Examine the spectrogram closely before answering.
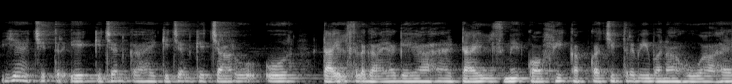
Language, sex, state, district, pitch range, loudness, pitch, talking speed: Hindi, male, Bihar, West Champaran, 135-145 Hz, -17 LUFS, 140 Hz, 195 wpm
